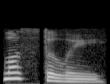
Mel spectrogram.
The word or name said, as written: lustily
